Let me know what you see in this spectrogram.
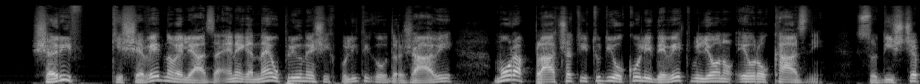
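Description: Throughout the speech the sound is swirly, smeared and hollow, with blurred consonant attacks. This is likely generation loss: about four lossy re-encodings, each requantising on a new frame grid, which fits Vorbis near 70 kbit/s. A spectrogram shows nothing above 16.6 kHz.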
